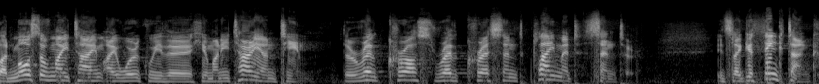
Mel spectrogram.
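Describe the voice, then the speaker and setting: A man speaks with an Argentine accent. His pitch is high. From Argentina. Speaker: humanitarian researcher. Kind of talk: guest lecture.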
